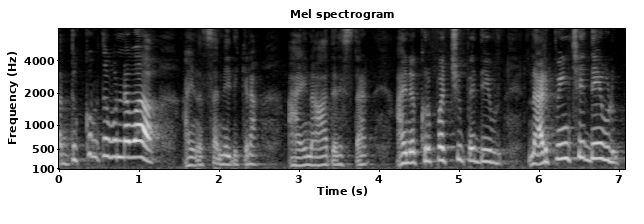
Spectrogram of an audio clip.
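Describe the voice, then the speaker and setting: A woman pastor with a Telugu accent, preaching a sermon fervently, swinging between loud rises and hushed drops. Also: on the high side. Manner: repeats pleading prayer lines ending in "ayya".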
